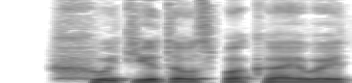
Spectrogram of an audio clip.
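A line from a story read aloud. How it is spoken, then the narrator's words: Relieved sigh. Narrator (Russian): вздохнул я свободнее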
